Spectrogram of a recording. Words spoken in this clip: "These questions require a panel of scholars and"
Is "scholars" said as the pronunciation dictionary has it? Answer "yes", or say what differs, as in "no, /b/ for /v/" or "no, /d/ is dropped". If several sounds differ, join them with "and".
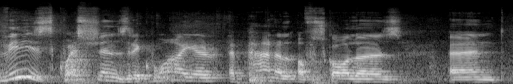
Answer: yes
